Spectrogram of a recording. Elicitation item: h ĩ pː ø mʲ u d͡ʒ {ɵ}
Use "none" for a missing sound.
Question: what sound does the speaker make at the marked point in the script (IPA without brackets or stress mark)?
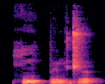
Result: ɵ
